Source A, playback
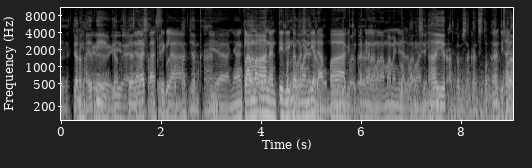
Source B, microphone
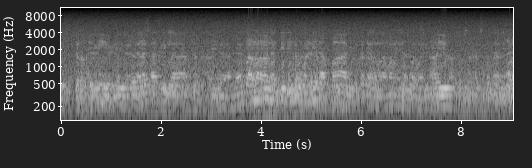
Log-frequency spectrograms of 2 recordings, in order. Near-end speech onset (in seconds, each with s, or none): none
